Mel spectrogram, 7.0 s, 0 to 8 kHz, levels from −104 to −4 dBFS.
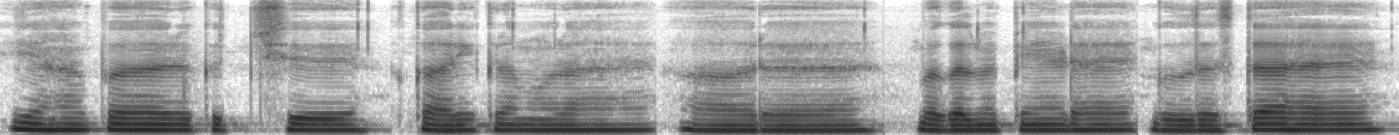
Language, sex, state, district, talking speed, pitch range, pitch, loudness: Chhattisgarhi, male, Chhattisgarh, Bilaspur, 130 wpm, 115-125 Hz, 120 Hz, -24 LUFS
